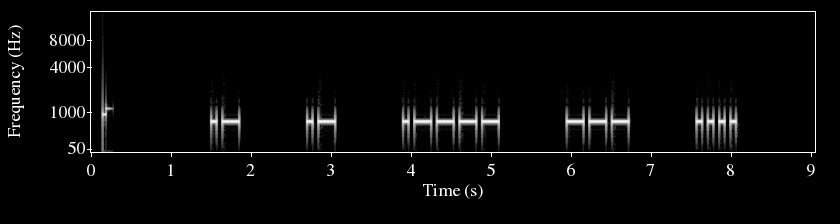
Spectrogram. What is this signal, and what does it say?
Morse code, heard as a keyed tone, about 17 wpm, spaced as for 8 wpm, 700 Hz. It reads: AA1OH
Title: USA Call Signs - 4x Character Spacing - 17wpm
